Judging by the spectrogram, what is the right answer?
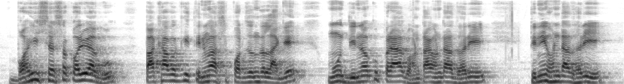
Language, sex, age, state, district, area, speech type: Odia, male, 60+, Odisha, Dhenkanal, rural, spontaneous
